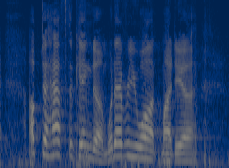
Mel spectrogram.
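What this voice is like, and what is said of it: Put-on British accent. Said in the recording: “I slipped into a British accent there”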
